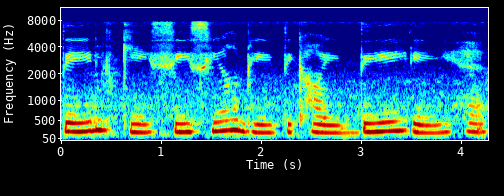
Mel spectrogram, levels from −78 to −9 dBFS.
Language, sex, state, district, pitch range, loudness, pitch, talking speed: Hindi, female, Punjab, Fazilka, 200-225 Hz, -13 LUFS, 210 Hz, 110 wpm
